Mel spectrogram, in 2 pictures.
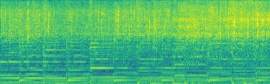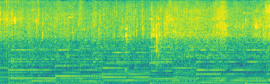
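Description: Pork slices, onion, ginger and garlic sizzling as they fry in a stainless steel pan, just after soy sauce has gone in, over background music.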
